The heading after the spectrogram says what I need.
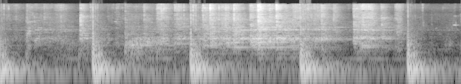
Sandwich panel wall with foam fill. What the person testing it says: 둔탁한 소리가 나고 상당히 튼튼하고요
